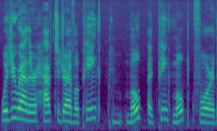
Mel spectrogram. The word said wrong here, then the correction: moped: Mope or moped? – Oh shoot, it probably is moped. Why is it spelled like mope?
